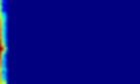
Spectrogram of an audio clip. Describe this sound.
percussion sound in Dminor scale,...
itz my first try to contribute, hope itz alright :)
instrument, phone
